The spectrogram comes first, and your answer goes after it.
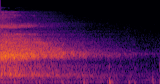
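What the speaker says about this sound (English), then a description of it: "Taking a deep breath." One slow, deep breath drawn in and let out during a calm EFT tapping session, soft and close, fading over under two seconds with a few faint taps after.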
